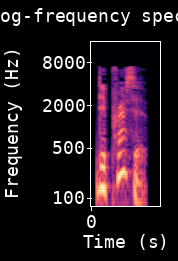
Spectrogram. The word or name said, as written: depressive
